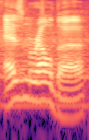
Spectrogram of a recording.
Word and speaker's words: Esmeralda: Her name is Esmeralda, but it's spelled like Esmeralda. That is something that I see people trip up on a lot. There is an A.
